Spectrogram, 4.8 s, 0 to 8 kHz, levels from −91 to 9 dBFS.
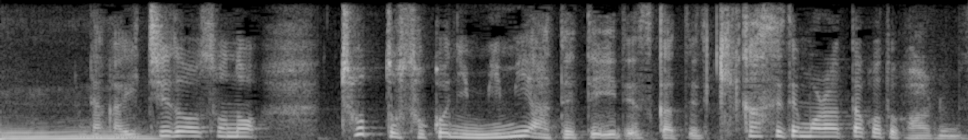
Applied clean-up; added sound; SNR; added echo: none; none; none; none.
